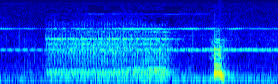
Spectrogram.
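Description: A telephone bell rings once in a sustained, rattling burst lasting about a second, fairly loud, followed by quiet and a brief squeaky chirp.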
